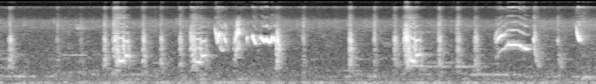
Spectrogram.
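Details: Pet yellow budgerigar that was once mute and now chatters a little, pouring out dense scratchy warbling with quick chirps, buzzy notes and a few clicking stacked squeaks, with a faint low hum underneath.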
